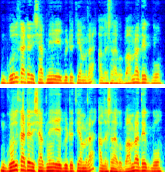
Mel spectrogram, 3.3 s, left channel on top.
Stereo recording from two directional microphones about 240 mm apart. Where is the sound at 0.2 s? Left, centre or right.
Right.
